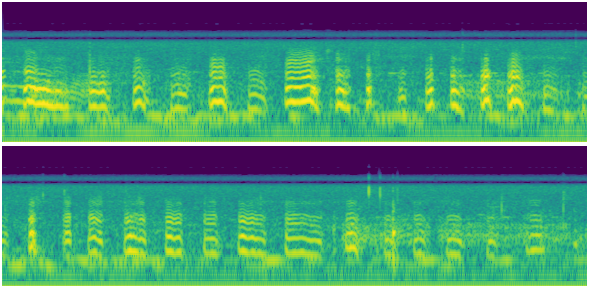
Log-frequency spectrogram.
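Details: Black Labrador Retriever puppies whining in a steady stream of short, wavering squeals, some rising and falling, repeated roughly every half second over a low background hum.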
